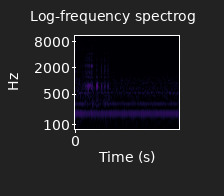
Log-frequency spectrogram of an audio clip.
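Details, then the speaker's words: Dayton Audio SPA500DSP Class D plate amplifier newly installed on a sub box: steady, quiet low-pitched electrical hum from the drivers with no music signal; amplifier idle hum, cause unclear. "There's some hum. There's some hum coming from the drivers when there's no music signal going to it. It's humming"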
